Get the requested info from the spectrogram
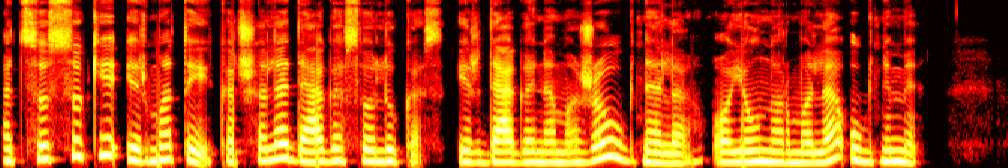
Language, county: Lithuanian, Kaunas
